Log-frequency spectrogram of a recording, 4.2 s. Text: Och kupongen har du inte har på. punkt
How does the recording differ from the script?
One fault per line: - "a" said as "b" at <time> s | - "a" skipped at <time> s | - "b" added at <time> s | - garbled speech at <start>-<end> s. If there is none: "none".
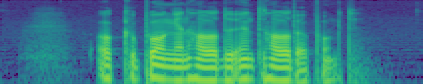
none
